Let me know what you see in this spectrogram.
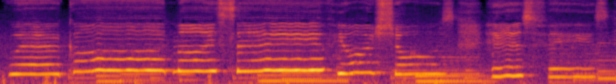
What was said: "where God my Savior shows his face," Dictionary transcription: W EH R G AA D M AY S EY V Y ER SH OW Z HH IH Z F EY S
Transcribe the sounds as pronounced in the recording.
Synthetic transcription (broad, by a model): W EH R G AA D M AY S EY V Y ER SH OW Z HH IH Z F EY S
